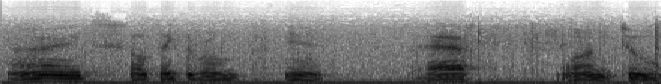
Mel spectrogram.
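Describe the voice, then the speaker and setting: A man's voice: low-pitched, drawn-out words, slight background noise. A man with an American accent playing a tough, dogged detective in a vintage noir drama, speaking and narrating in a terse, hard-boiled way. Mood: probing. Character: tough, dogged male photographer detective, wry and stubborn. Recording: thin, tinny vintage broadcast, music behind.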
